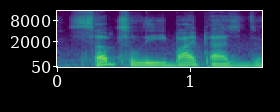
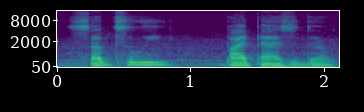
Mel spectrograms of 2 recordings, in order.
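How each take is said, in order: First: The phrase is read quickly. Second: The phrase is read slowly. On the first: The speaker calls it wrong. "I be reading too fast" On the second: The speaker calls it right. "I'm gonna slow it down for y'all"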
